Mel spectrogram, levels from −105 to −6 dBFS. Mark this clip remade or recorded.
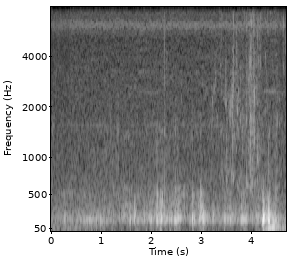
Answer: recorded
